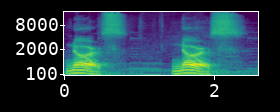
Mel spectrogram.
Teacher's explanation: Đối với âm này các bạn sẽ đọc giống như chữ ơ Việt Nam và các bạn sẽ ngân ra một chút xíu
